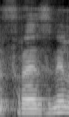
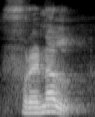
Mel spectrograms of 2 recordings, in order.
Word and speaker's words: Fresnel: ह्याचं spelling FRESNEL, फ्रेझनेल असं असलं तर ते ॲक्च्युली फ्रेनल डिफ्रॅक्शन असं म्हणायचं आहे.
